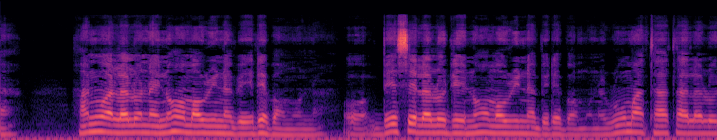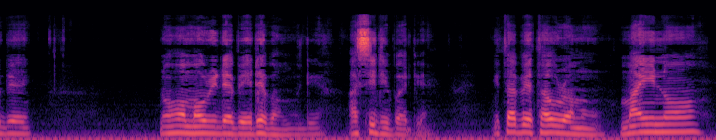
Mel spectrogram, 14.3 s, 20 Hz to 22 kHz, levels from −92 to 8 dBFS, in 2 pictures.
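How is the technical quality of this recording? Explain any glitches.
The recording is held back by plainly audible codec damage throughout. The upper range sounds synthetic, with s sounds coming out gritty, metallic or lisped, and nothing at all above about 14.9 kHz. This is likely HE-AAC compression at a low bitrate, consistent with roughly 24 kbps. Only the lower spectrum is actually coded, while the treble is rebuilt by copying lower bands upward under a coarse envelope. The regenerated harmonics don't line up with the real ones, which gives the sibilance that artificial edge.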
